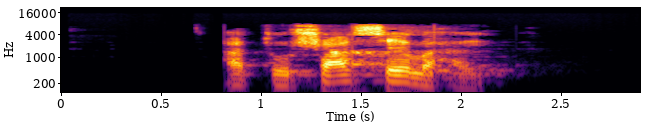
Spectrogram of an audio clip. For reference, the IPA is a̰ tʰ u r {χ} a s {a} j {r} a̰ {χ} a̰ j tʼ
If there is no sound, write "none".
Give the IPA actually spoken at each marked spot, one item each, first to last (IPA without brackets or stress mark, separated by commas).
ʂ, e, l, ħ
